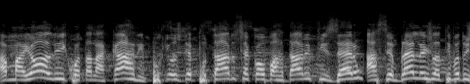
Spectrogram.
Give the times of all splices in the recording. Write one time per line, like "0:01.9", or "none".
none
